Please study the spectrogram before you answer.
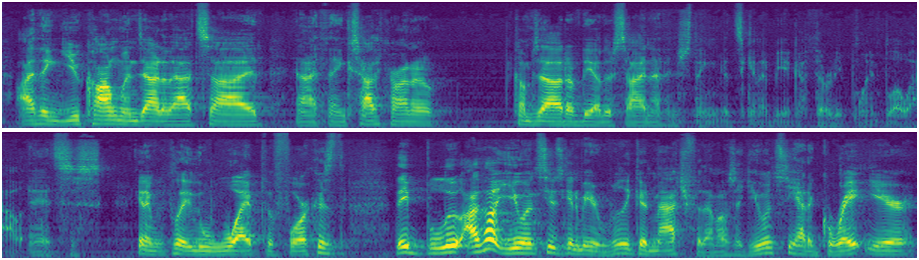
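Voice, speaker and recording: A young man talks sports in rapid bursts on a casual panel show. He rambles, corrects himself as he goes, and leans hard on his emphatic points. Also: mid-range voice, a little mellow.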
